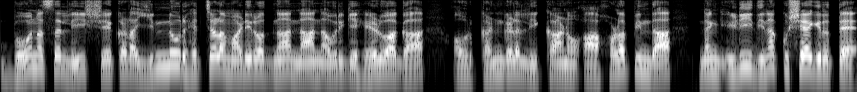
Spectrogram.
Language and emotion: Kannada, happy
